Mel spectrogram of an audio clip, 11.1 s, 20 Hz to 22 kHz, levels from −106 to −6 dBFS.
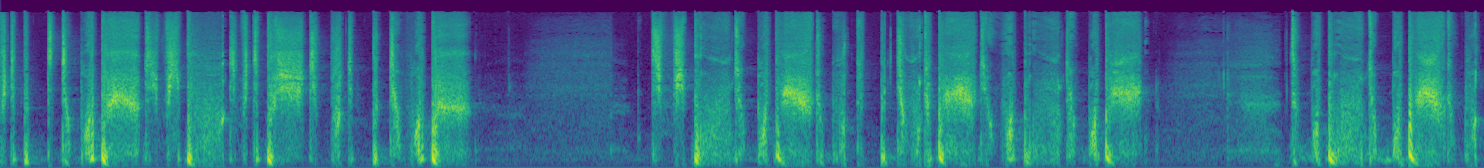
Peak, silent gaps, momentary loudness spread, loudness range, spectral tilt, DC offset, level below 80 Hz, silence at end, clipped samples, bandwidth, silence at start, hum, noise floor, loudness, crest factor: -2 dBFS; none; 12 LU; 3 LU; -2.5 dB/octave; under 0.1%; -70 dBFS; 0.05 s; under 0.1%; 17 kHz; 0 s; none; -60 dBFS; -24 LUFS; 24 dB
